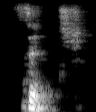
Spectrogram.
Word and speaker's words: sinh: and doesn't that look familiar it's written above me as cinch or the hyperbolic sine so the derivative of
